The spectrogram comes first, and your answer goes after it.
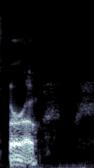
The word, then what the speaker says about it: borough: It's pronounced the same way as like you to dig, like burrow. Okay. It's pronounced that like that. Palace It's burrow.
